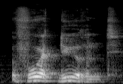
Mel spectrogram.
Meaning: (adjective) continuous, incessant; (adverb) continuously, incessantly, all the time
- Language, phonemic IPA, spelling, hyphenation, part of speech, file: Dutch, /voːrˈdy.rə(n)t/, voortdurend, voort‧du‧rend, adjective / adverb, Nl-voortdurend.ogg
